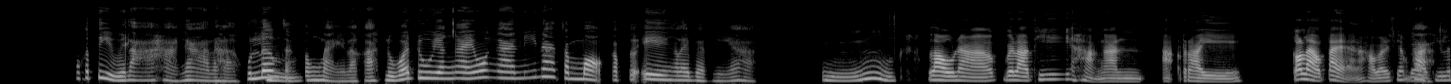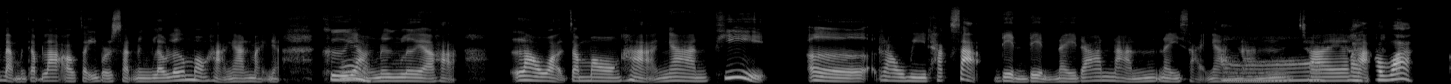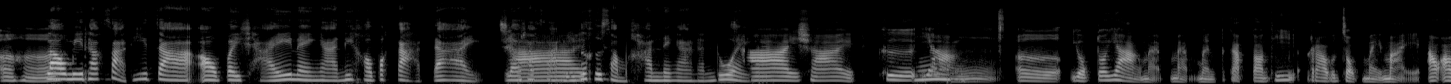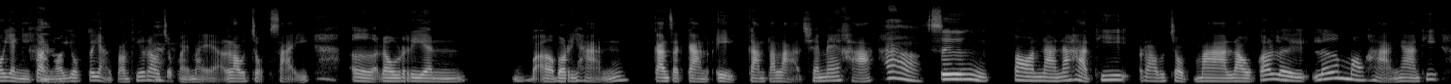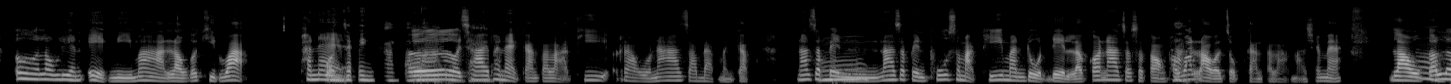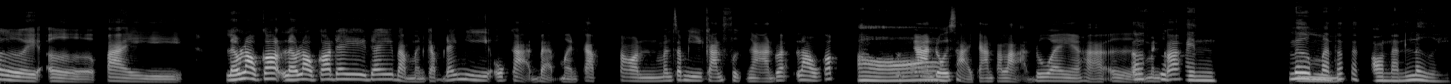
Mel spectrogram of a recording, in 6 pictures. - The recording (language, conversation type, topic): Thai, podcast, เราจะหางานที่เหมาะกับตัวเองได้อย่างไร?
- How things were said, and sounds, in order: other background noise; tsk; tsk; in English: "สตรอง"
